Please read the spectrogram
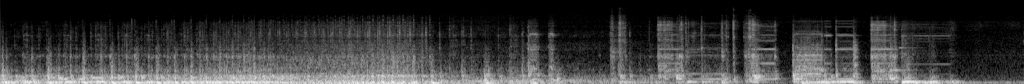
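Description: Computerized embroidery machine stitching a seam through layered quilt fabric. A fast, steady run of needle strokes eases off about halfway through, then gives way to slower, separate strokes and clicks before it stops near the end.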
